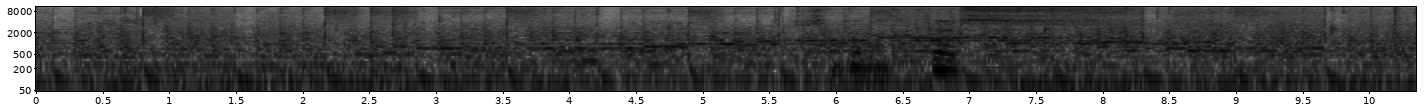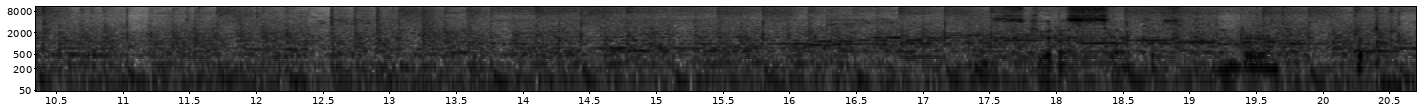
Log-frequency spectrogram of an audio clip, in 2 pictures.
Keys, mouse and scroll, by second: 0.3 a, 0.5 ctrl+r, 3.0 right click, 3.6 g, 5.8 shift+f, 7.3 2, 7.6 a, 8.1 a, 8.2 alt+shift+right click, 8.7 g, 11.7 3, 11.9-12.9 right drag, 12.9 e, 15.7 Tab, 19.7-20.7 drag.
